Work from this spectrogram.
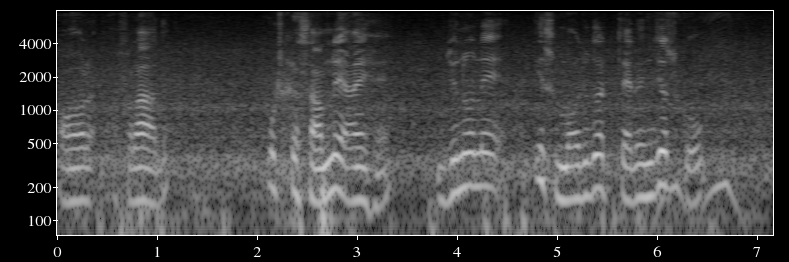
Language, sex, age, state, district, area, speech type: Urdu, male, 60+, Delhi, South Delhi, urban, spontaneous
